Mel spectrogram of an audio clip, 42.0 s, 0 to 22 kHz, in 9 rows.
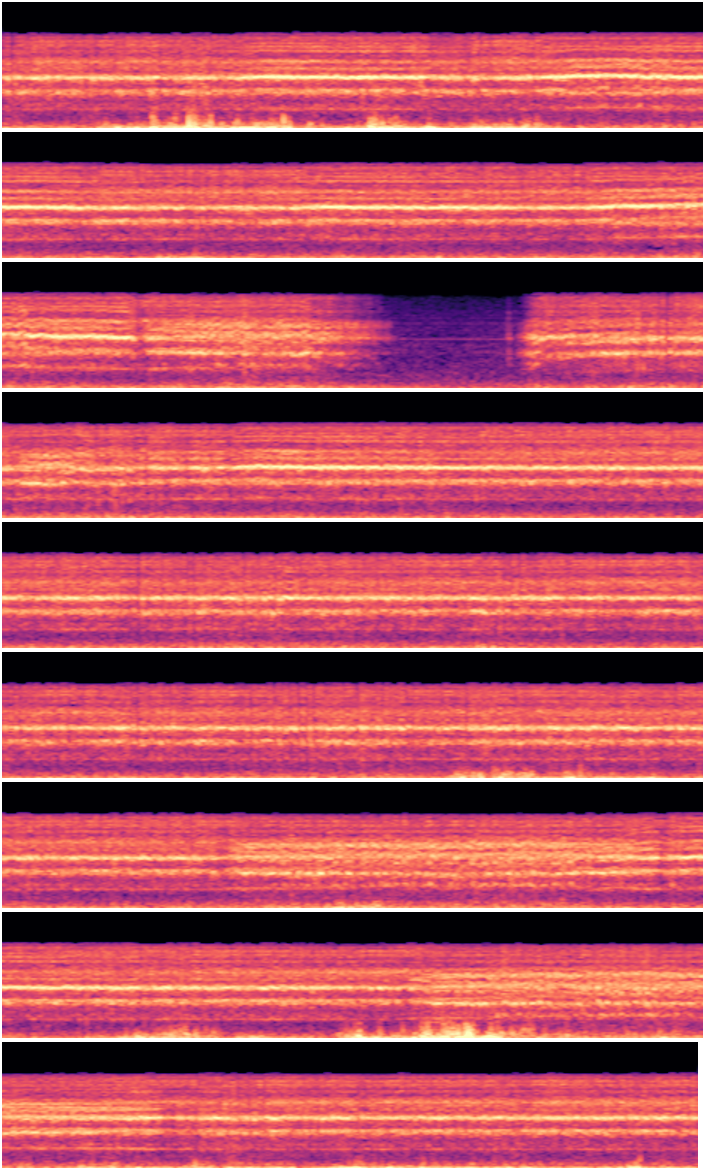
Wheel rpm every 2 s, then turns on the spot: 160, 160, 160, 160, 160, 140, 60, 160, 160, 160, 160, 160, 160, 160, 160, 160, 160, 160, 160, 160, 160.
none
